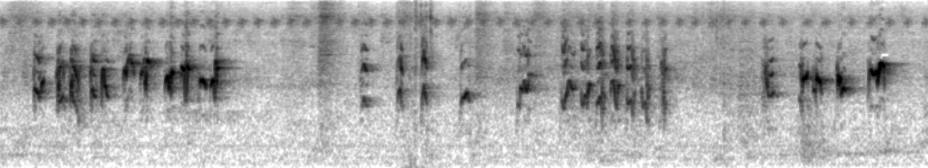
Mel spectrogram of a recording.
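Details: A young sooty-headed bulbul sings a lively lure song for rousing other bulbuls. Fast chattering phrases repeat in clusters separated by brief gaps, ending with a bright rising flourish.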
